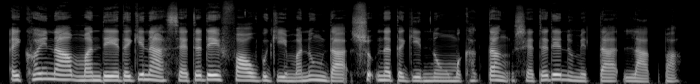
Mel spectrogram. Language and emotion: Manipuri, neutral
